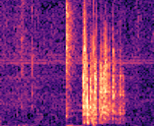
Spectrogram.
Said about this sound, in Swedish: Okej, jag rulla en tärning.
